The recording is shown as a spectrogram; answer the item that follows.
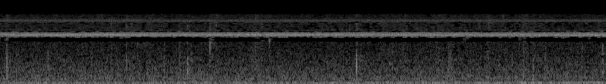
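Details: Crickets singing at night in nature: a steady, unbroken high-pitched ringing trill with a fainter higher overtone band, continuous throughout, with faint low rumbling background and occasional soft ticks.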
